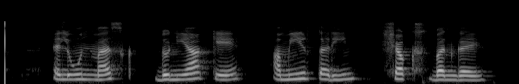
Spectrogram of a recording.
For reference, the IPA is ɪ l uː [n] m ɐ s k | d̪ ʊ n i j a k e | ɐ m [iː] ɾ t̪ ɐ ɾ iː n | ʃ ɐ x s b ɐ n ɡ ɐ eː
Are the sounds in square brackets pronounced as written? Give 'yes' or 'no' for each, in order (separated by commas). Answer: yes, yes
